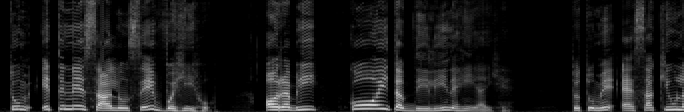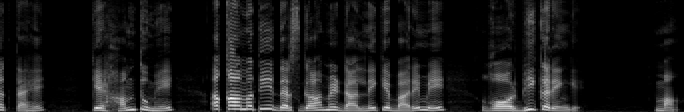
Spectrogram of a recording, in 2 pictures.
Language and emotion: Urdu, surprised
